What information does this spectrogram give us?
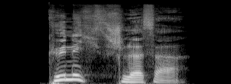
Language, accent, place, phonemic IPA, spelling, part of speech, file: German, Germany, Berlin, /ˈkøːnɪçsˌʃlœsɐ/, Königsschlösser, noun, De-Königsschlösser.ogg
- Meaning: nominative/accusative/genitive plural of Königsschloss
